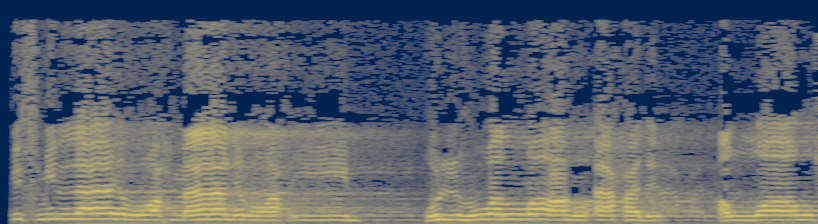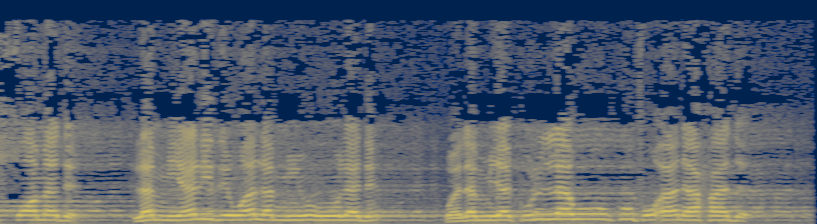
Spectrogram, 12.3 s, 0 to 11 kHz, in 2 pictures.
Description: تحميل : 112. سورة الإخلاص / القارئ العيون الكوشي / القرآن الكريم / موقع يا حسين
